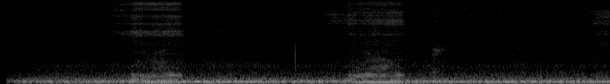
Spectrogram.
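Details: 4-month-old pit bull puppy snoring: low, fluttering snorts on each breath in, about every two seconds, over a steady hum.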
